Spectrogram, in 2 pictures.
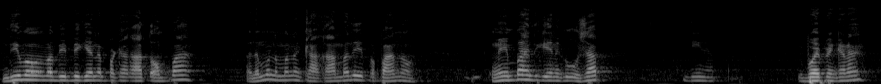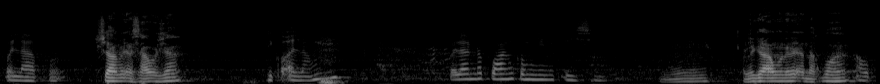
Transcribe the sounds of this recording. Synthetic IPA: hɪnd̪imomɐbiːbɪɡjanɐŋpɐɡkːɐkat̪oʔompa | ʔɐlamːonɐmanːɐɡkakamɐlɪpɐpaːno̞ | ŋɐjonbahɪnd̪iːkɐjʊnɐɡuʔuːs̬ap̚ | ɪnd̪inɐpo | ɪbuːhɐjpɐɪnkɐnawɐlaːpoʔ | ʃamɐjʔɐsaːwaʃa | nd̪ikoʔɐlam | wɐlaːnɐpokɐmɪkomjunɪkʰajʃon | ʔɐlɐɡaːʔɐnmonɐɾɪnɐnak̚mo̞haop

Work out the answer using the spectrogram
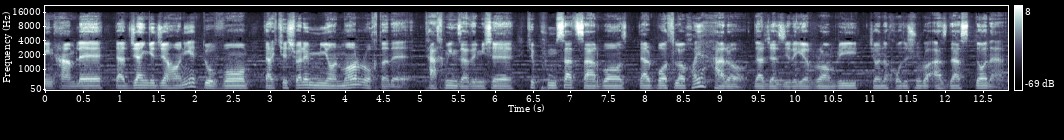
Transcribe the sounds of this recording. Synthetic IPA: iːnhæmle̞d̪̥æɾd͡ʒæŋɟe̞d͡ʒæɦɒːnije̞d̪ovːo̞md̪̥æɾcʰe̞ʃvæɾe̞mijɒːnmɒːɾːo̞xt̪ɒːd̪e̞ | t̪ʰæxmiːnzæd̪e̞miːʃe̞cʰe̞pʰunsæd̪̥sæɾbɒːzd̪̥æɾbɒːt̪ʰlɒːɣhɒːje̞hæɾɒːd̪æɾd͡ʒæziːɾe̞je̞rɒːmɾiːd͡ʒɒːne̞xo̞d̪e̞ʃunrɔ̰ʔæzd̪æst̪̚d̪ɒːd̪æ̰nd̪

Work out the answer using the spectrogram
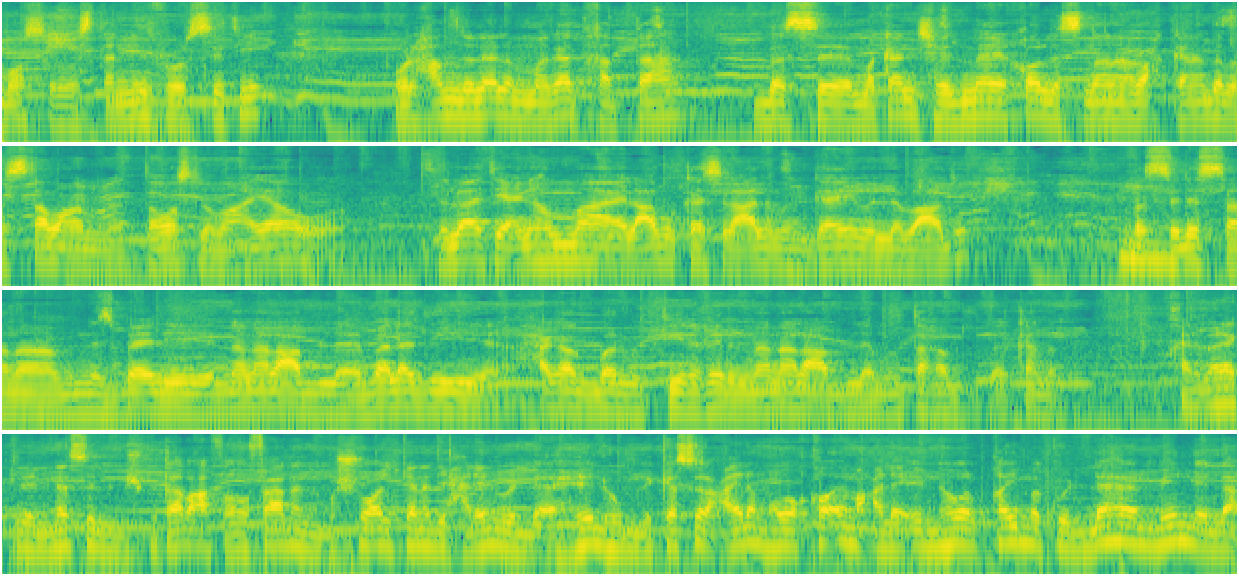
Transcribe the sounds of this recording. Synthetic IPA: mɑsˤɾwest̪ænːiːt̪foɾset̪i | welħamd̪olelːæːlæmːæɡæːt̪xæd̪t̪æhæbæsːmækæːnʃfed̪mæːjixɑːlesˤʔenːʔænæʔɑɾuːħkænæd̪æbæsːt̪ˤɑbʕɑnt̪ːɑwɑːsˤolomaʕaːjæwḛ | d̪̥elwæʔt̪ijaʕnihomːæjelʕabukæːselʕaːlæmelɡæːjebelːibaʕd̪o | bæsːlesːæʔænæbenːes̬bæliːʔenːʔænæʔælʕablbælæd̪iħaːɡæʔɑk̚bɑɾˤwekt̪iːɾɣeːɾʔenːʔænæʔælʕablemont̪æxæbkænæd̪æ | wexælːibæːlæklenːæːselːimeʃmot̪ʔæbʕad̪fæhowːæfeʕlænelmæʃɾuːʕelkænæd̪iħaːlæːnwelːiʔæɦːelhomlekæːselʕaːlæmhowːæqɑːʔemʕalæʔenːhowːælqɑjmækolːæɦæmenelː

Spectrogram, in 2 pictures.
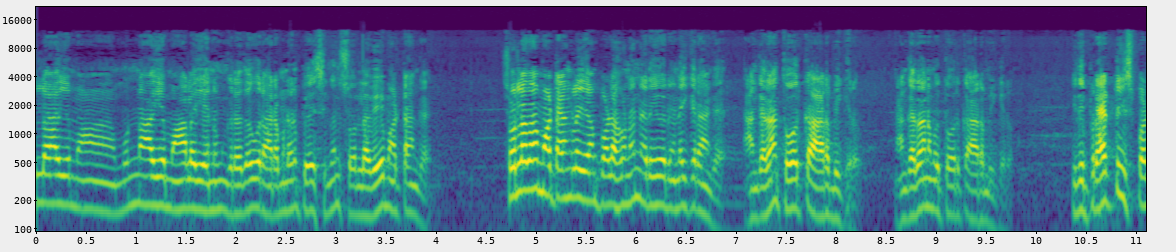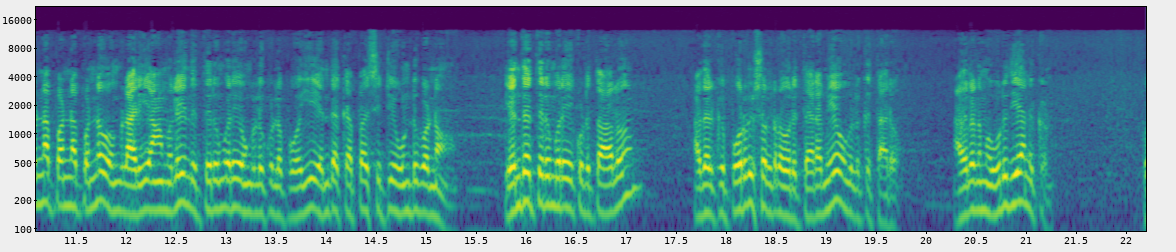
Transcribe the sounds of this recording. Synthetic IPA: aːjɐmamʊnːaːjɐmaːlɐjɐnɯmŋɡɪɾɐðɐɔɾɯɐɾɐmɐɳɐnɯpeːsɯŋɡɐnːɯsɔlːɐʋeːmaːʈːaːŋɡɐ̰ | sɔlːɐʋeːmaːʈːaːŋɡɐɭaːjãːpɐɻɐɣɐɳʊnnɪɾɐjɐʋɐɾnɪnɐɪk̬ːɪɾaːŋɡɐ̰ | ʔɐ̰ŋɡeːt̪ãːt̪oːɾkɐaːɾɐmbɪkʲːɪɾõ̰ | ɐŋɡeːt̪ãːnɐmːɐt̪oːɾkɐaːɾɐmbɪkːɪɾõ̰ː | ɪðɯpɪɾaːk̚ʈɪspɐɳːɐpːɐɳːɐpːɐɳːɐʊŋɡɐɭɐɾɪjaːmɐleɪnd̪ɐt̪ɪɾɯmɯɾɐjʊŋɡɐɭɯkːɯɭːɐpoːjiɛnd̪ɐkɐpːaːsɪʈːijʊɳɖɯpɐɳːʊ̰̃ɛnd̪ɐt̪ɪɾɯmɯɾɐjɐkːɔɽɯt̪ːaːlɯ̃m | ɐðɐrkɯpɔɾɯlsɔlɾɐɔɾɯt̪ɛɾɐmɐjeʊŋɡɐɭɯkːɯt̪ɐɾɯ̰̃ | ɐðɪlɐnɐmːɐʊɾɯðɪjaːnɪɯɾɯkːɐɳʊ̰̃

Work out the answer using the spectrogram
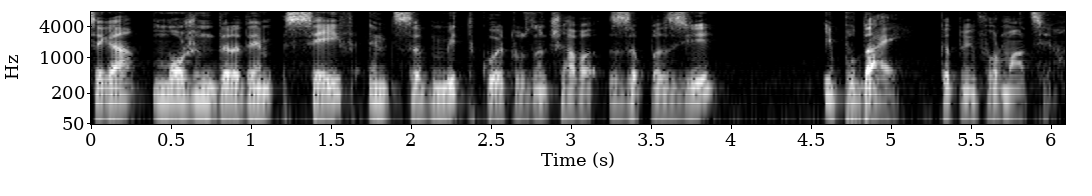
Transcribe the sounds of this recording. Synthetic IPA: sɛɡamɔʒɛmd̪ɐɾɐd̪ɛmsɛjfɛnt̪sɐbmit̪koɛt̪oːznɐt͡ʃavəzɐpɐzi | ipod̪a̰j̰ | kɐt̪ɔinfoɾma̰t̪sijə̰

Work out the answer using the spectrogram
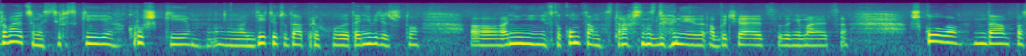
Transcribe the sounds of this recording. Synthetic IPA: kɾɨvajʊt̪səməsʲtʲɪrskʲijəkɾʊʂkʲidʲetʲɪt̪ʊd̪apɾʲɪxo̞dʲət̪ɐnʲivʲidʲət̪ʂt̪o | ɐnʲinʲɪnʲɪft̪ɐko̞mt̪amst̪ɾaʂnəmzd̪anʲɪɪɐbʊt͡ɕæjʊt̪səzənʲɪmajʊt̪səʂko̞lˠəd̪apɐ

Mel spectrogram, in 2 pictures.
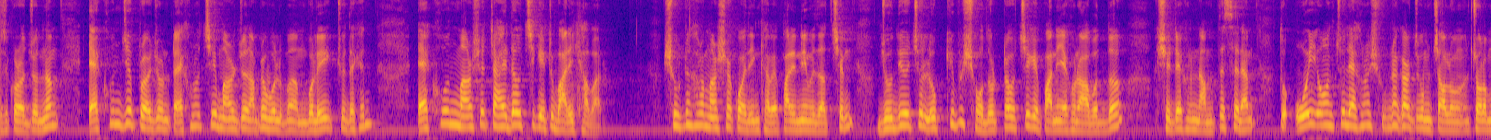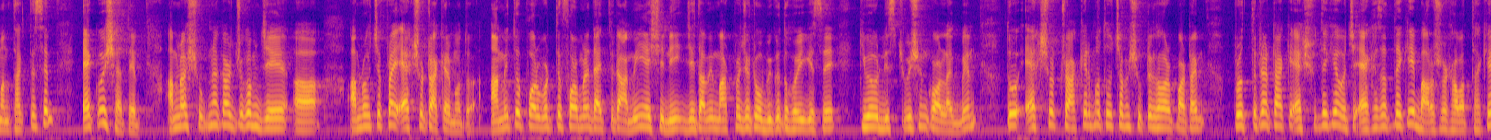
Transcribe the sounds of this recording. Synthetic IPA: d͡ʑʰikɔɾaɾd͡ʑonːo | ɛkʰond͡ʑepɾojod͡ʑonʈaɛkʰonɦotːɕʰemanuʃd͡ʑonapnibolejktʰud̪ɛkʰenɛkʰonmanuʃeɾt͡ɕaɦid̪aɦotːʰekiek̚ʈubaɾikʰaba̰ɾ | ʃukʰnakʰabaɾmanuʃeɾkɔed̪inkʰabepaninimed͡ʑatːɕʰed͡ʑod̪iɦotːɕʰelokʰːipuʃɔd̪oɾʈaɦotːɕʰekepaniɛkʰonoabod̪ːo | ʃeʈaɛkʰononamt̪et͡ɕʰena | t̪oʔojɔnt͡ɕoleɛkʰonoʃuknakaɾd͡ʑokɾomt͡ɕɔlomant̪ʰak̚t̪esʰe | ɛkojʃat̪ʰea̰mɾaʃuknakaɾd͡ʑokɾomd͡ʑe | a̰mɾaɦotːɕʰipɾajɛkʃoʈɾakeɾmɔt̪o̰amit̪opɔɾoboɾt̪ifɔɾmaleɾd̪ait̪ːoʈaamijeʃinid͡ʑet̪oamimaʈ̚pɾod͡ʑekʈoobʱiɡot̪oɦoeɡɛt͡ɕʰe | kibʱabeɖisʈɾibjuʃonkɔɾalaɡ̚be | t̪oʔɛkʃoʈɾakeɾmɔt̪oɦotːt͡ɕʰiamiʃuknakʰabaɾpaʈʰaj | pɾot̪ːek̚ʈaʈakeɛkʃot̪ʰek̬eɦotːt͡ɕʰeʔɛkɦad͡ʑaɾt̪ʰekebaɾoʃɔɾakʰabaɾt̪ʰːake

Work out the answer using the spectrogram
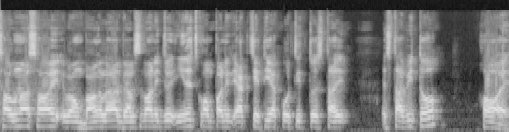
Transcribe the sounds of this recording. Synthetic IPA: ʃɔɾonaʃɔeʔeboŋbaŋlaɾbɛboʃʰabanid͡ʑːoiŋɾed͡ʑkɔmpaniɾɛkt͡ɕeʈijakoɾt̪it̪ːo | st̪ʰapit̪o | hɔe

